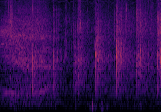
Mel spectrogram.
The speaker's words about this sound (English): Go ahead. Get the clap out of the way.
